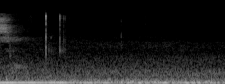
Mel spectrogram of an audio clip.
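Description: Steady low drone of an idling engine, with a couple of light clicks about half a second in.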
